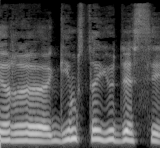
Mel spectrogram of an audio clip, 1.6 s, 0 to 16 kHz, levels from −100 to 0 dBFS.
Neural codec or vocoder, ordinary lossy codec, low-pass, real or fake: autoencoder, 48 kHz, 128 numbers a frame, DAC-VAE, trained on Japanese speech; MP3, 64 kbps; 14.4 kHz; fake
